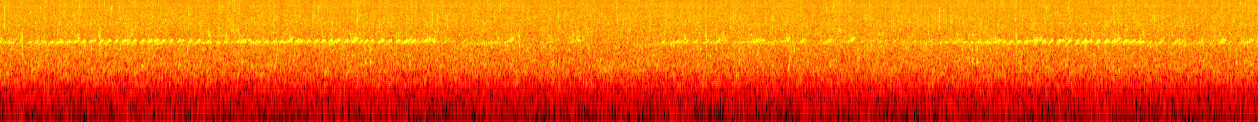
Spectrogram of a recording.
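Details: Kajika frogs calling in a clear stream, sweet bird-like trills: long high whistled trains of rapid pulses, repeated with pauses, over a steady rush of flowing water.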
